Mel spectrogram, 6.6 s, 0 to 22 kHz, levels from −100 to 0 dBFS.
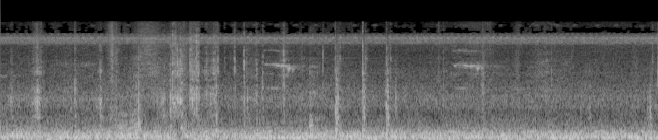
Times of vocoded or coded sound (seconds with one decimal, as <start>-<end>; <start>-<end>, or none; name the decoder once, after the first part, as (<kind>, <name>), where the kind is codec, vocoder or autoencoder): none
